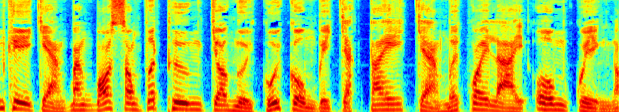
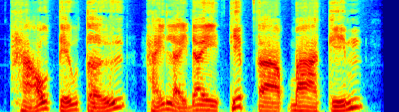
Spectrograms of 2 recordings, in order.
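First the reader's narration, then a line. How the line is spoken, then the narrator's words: Cold nun. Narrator (Vietnamese): Diệt Tuyệt sư thái lạnh lùng nói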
